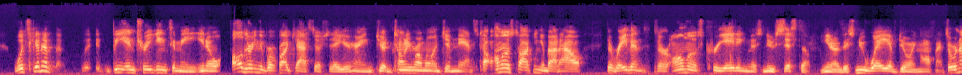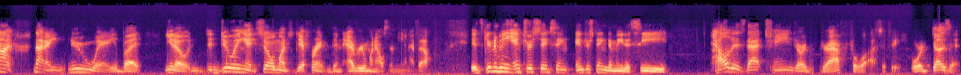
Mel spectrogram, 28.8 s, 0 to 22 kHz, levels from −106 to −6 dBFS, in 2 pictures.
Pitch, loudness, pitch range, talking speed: 135 Hz, -19 LUFS, 115-160 Hz, 170 wpm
